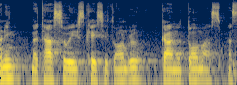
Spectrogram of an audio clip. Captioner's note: speaking Indigenous language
